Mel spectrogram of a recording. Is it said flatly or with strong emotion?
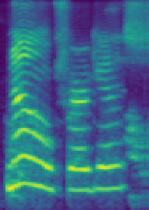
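flatly. It is said flatly, without emotion.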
